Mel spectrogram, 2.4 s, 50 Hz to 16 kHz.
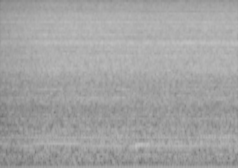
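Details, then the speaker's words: Ford Fiesta ST180 non-runner, first start: petrol engine idles fast and steady with no throttle input, high idle blamed on a broken inlet manifold causing a large intake air leak. "idling massively High I'm not touching the throttle there that's because the inlet manifold broker a bit so engine malfunction it runs"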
